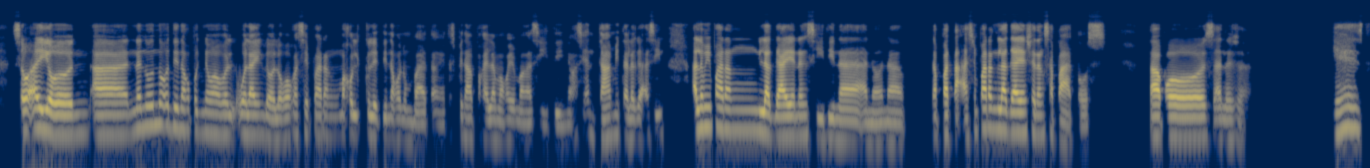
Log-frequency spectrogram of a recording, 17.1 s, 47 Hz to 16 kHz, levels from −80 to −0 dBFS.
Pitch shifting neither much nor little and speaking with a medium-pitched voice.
Yes: average, 3.8 semitones; medium, 145 Hz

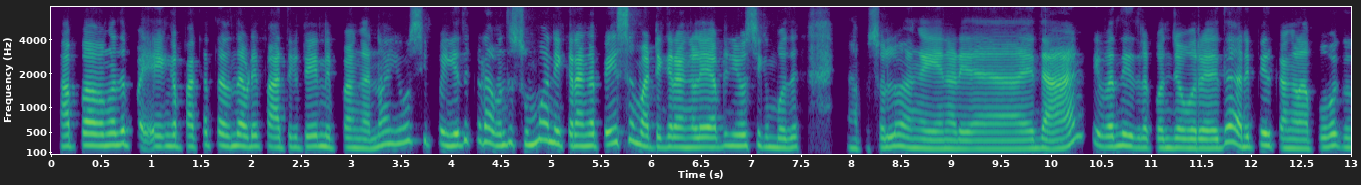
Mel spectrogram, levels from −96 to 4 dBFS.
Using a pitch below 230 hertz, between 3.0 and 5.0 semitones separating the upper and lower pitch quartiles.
Yes: high, 215 Hz; average, 3.5 semitones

